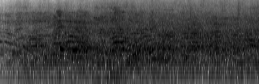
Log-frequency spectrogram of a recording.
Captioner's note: kids chattering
